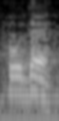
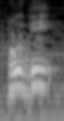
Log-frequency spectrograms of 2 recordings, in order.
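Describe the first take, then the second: First: The vowel after d leans from a toward i. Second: The vowel after d is a full i sound. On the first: The speaker calls it right. "هدى هكذا" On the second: The speaker calls it wrong. "لا نقول هدي كسرة"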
